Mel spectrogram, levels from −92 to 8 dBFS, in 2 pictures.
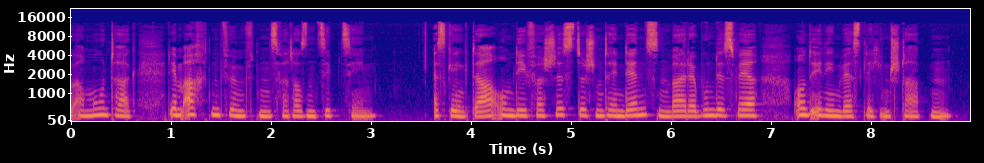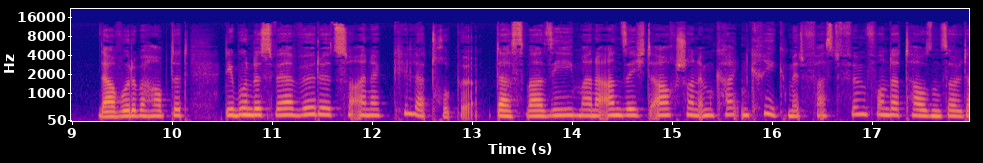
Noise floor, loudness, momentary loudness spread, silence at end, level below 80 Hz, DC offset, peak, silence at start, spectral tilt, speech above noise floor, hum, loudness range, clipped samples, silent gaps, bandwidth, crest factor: -56 dBFS; -25 LUFS; 8 LU; 0 s; -60 dBFS; under 0.1%; -8 dBFS; 0 s; -4.5 dB/octave; 31 dB; none; 3 LU; under 0.1%; none; 13.5 kHz; 18 dB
